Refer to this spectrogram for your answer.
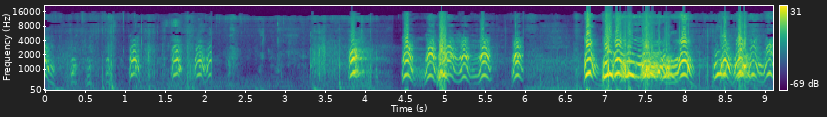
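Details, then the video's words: Miniature Schnauzer brothers playing in deep-snow tunnel trails in Maine on January 22, 2023; a rapid run of short, sharp high yapping barks, sparse at first, then dense overlapping bursts near the end. "Tunnel Trails of Fun - Miniature Schnauzer Brothers"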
